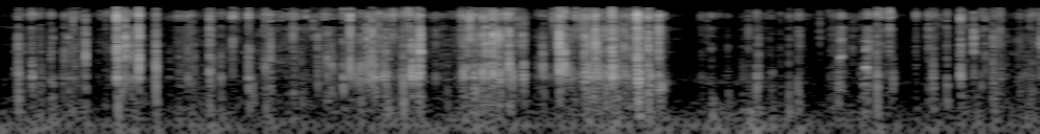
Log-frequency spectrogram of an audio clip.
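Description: A blue plastic bubble-wrap-style solar pool cover made of thin air-bubble film is scratched, rubbed and crinkled with fingertips and nails. The result is a dense, continuous run of dry crackling and scratchy crinkles with bright, brittle edges over a faint low rumble.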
